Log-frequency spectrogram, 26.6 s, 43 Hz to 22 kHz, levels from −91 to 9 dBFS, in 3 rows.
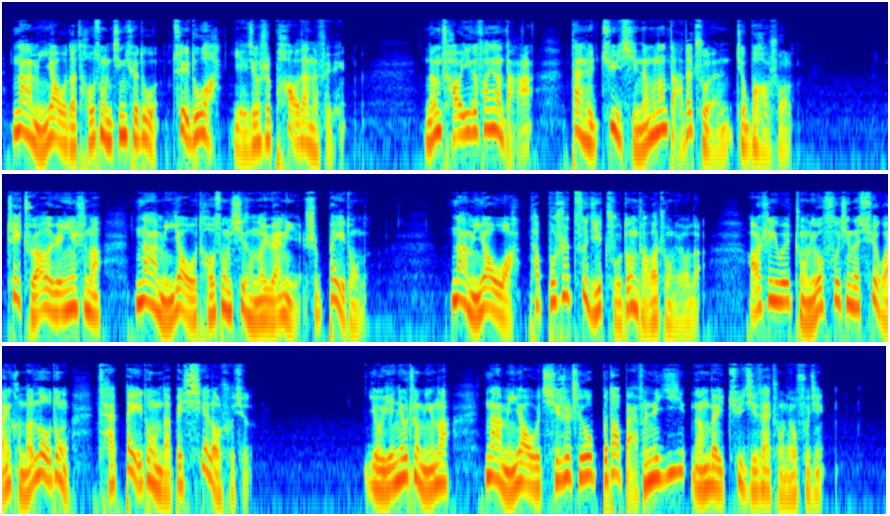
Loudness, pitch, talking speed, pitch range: -17 LUFS, 145 Hz, 310 characters per minute, 115-180 Hz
